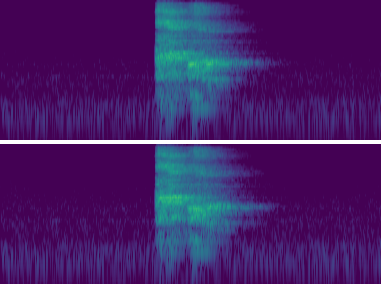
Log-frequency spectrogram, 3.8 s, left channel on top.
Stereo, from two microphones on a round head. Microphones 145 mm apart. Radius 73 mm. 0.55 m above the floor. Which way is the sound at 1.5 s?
Centre (ahead or behind).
